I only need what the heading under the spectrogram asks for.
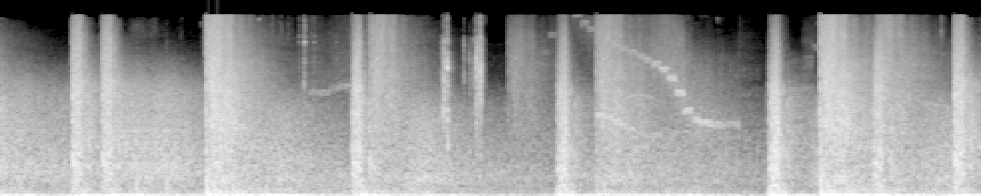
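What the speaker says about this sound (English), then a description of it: "hurry up, I wanna fire some RPGs!" Rocket launcher shots in an RPG knife-fight video game, a run of loud, sharp booming blasts at irregular intervals with rumbling decay, alongside scattered gunfire and an occasional whistling projectile.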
